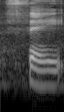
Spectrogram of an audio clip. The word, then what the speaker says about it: fait: So faire is je fais, tu fais, il, elle, on, fait. It sounds the same, but it's spelled a little differently, ending in a T.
